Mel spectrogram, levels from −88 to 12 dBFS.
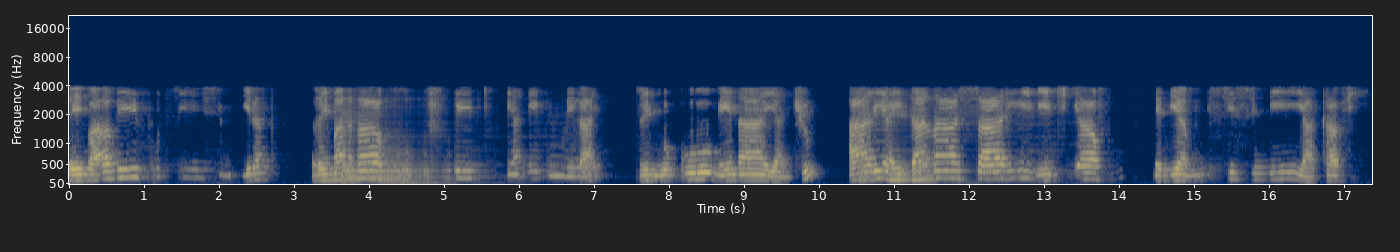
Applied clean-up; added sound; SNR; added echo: neural mask model DeepFilterNet 3.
